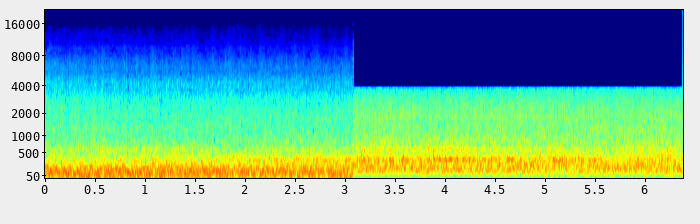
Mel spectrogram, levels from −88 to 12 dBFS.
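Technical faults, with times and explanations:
3.09 s to 6.38 s, input switched to a poorer device: with no gap or loudness change, the sound turns dull and boxy, with nothing above 3.8 kHz, and a faint new noise appears beneath it. The input likely changed to a narrower-band microphone or headset profile with its own noise floor.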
